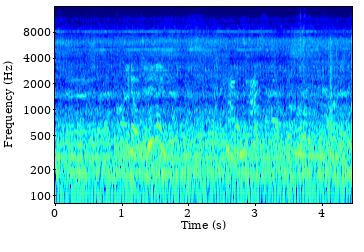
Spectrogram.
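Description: Off-road vehicle's engine running steadily at low revs, with faint voices in the background.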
